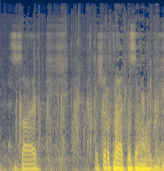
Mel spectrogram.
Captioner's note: group applauding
